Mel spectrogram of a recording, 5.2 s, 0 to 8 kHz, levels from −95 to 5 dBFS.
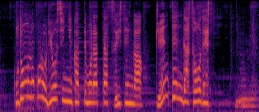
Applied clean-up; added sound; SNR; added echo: neural separator model SepFormer DNS4.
